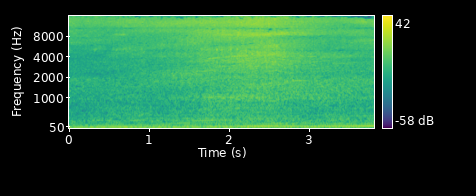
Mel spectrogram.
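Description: Steady roar of two lanes of road traffic streaming past, with a deep engine rumble swelling midway as a heavy vehicle goes by; no voices.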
